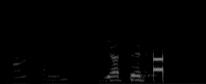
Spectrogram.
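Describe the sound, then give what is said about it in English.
A single short touch-tone beep from a phone keypad rings out clearly near the end, following a few brief voice-like murmurs, then quiet hiss. “So, anyways, let's jump to the phone lines.”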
